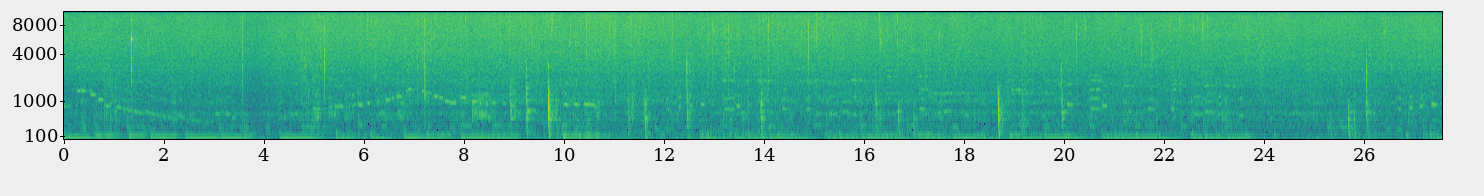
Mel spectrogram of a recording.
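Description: Minced garlic sizzling in hot oil in a nonstick pan while a wooden spatula stirs it, with a steady frying hiss and scattered sharp clicks.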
